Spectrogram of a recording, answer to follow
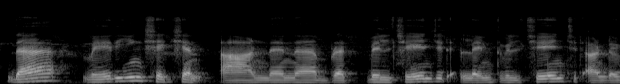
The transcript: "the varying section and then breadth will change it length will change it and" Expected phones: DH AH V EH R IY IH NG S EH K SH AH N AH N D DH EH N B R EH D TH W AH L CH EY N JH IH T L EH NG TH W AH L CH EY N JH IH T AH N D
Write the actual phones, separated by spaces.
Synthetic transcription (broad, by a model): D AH V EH R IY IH NG SH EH K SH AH N AH N D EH N B R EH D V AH L CH EY N JH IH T L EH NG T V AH L CH EY N JH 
